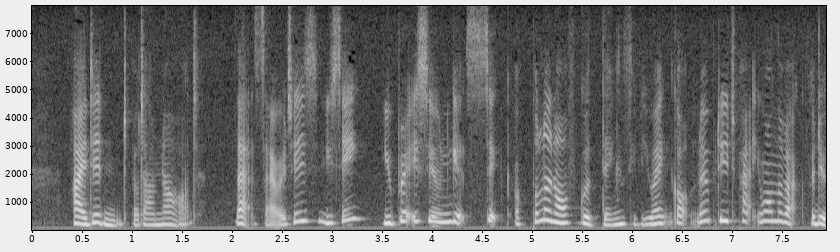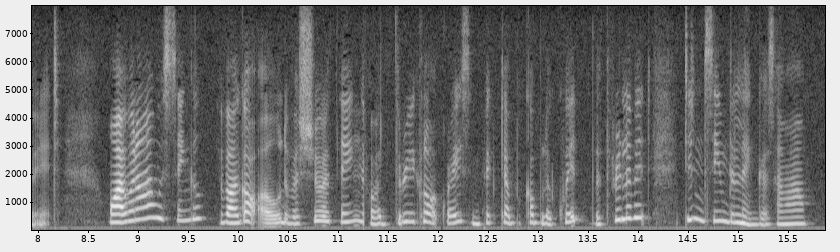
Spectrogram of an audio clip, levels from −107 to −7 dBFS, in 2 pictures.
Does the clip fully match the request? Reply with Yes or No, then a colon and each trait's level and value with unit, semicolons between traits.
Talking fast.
Yes: fast, 265 wpm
